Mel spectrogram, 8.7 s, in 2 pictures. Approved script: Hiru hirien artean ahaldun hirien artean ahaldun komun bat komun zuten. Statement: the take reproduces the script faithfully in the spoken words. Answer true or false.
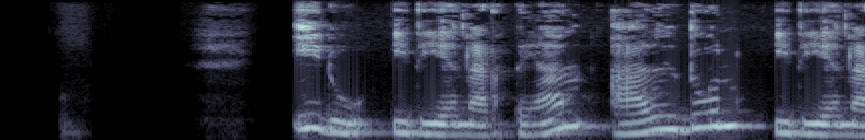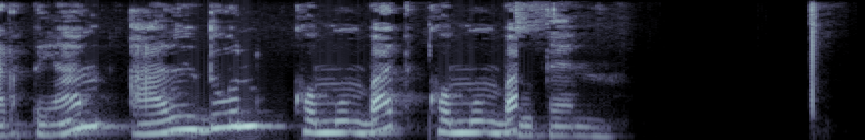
true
